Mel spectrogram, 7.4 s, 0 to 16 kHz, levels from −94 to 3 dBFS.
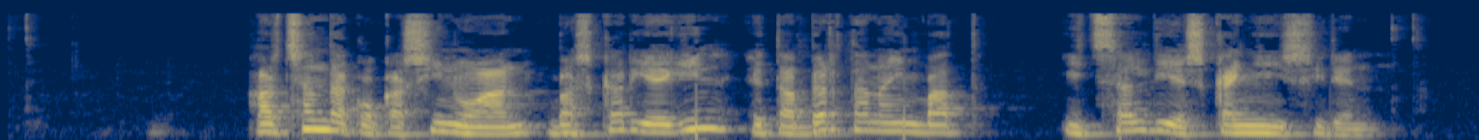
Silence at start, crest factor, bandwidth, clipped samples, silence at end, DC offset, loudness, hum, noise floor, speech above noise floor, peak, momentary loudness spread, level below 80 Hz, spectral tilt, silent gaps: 1.25 s; 20 dB; 11.5 kHz; under 0.1%; 0.5 s; under 0.1%; -23 LUFS; none; -76 dBFS; 54 dB; -4 dBFS; 10 LU; -60 dBFS; -4.5 dB/octave; none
